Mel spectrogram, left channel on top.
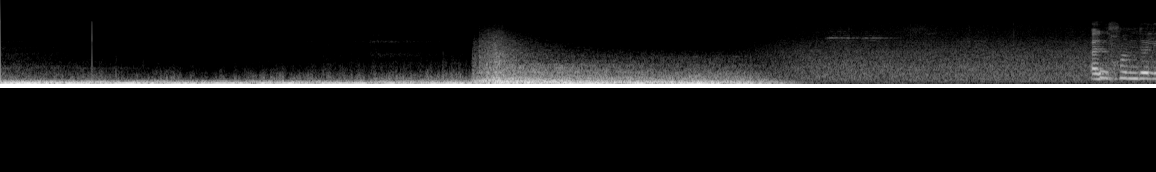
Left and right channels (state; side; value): silent; right; digital silence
